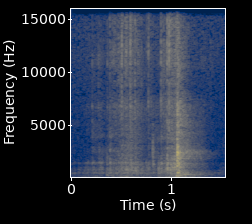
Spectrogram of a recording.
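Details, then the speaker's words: New Makita LS1216 sliding miter saw: dragging metallic scrape with a catch midway as the head is pushed through, slide rails binding and rubbing; owner suspects shipping damage to two slide poles. "You can hear it? It sounds bad. And it's something, it's really rubbing. It sounds like scraping metal."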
